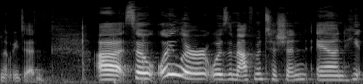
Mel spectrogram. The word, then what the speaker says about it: Euler: um and so yeah it is Oiler Oiler was his name it was back in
